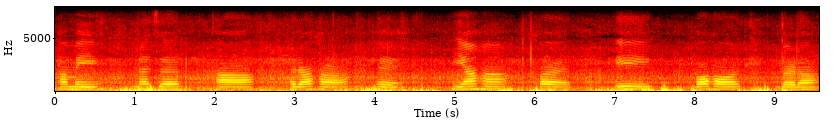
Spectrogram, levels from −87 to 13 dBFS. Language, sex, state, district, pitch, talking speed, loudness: Hindi, female, Chandigarh, Chandigarh, 215 Hz, 65 wpm, -16 LUFS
